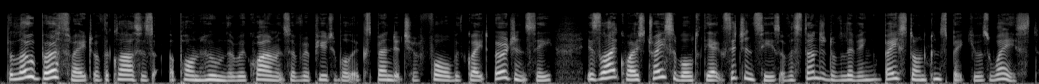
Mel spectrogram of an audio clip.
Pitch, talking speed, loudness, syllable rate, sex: 220 Hz, 185 wpm, -19 LUFS, 6.4 syllables/s, female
